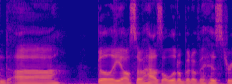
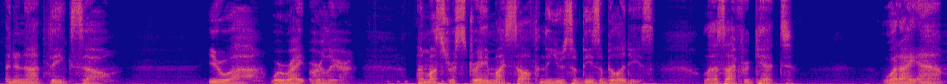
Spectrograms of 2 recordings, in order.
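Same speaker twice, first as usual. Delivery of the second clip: low rumbling supernatural being; brooding creature; 13 semitones lower than usual. Acted. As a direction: speak from the depths, heavy and halting.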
